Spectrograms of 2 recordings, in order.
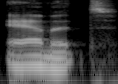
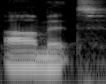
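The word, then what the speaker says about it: Ammit: Anyway, so that's why I always think of the wrong thing, but it's Amit. Amit.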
